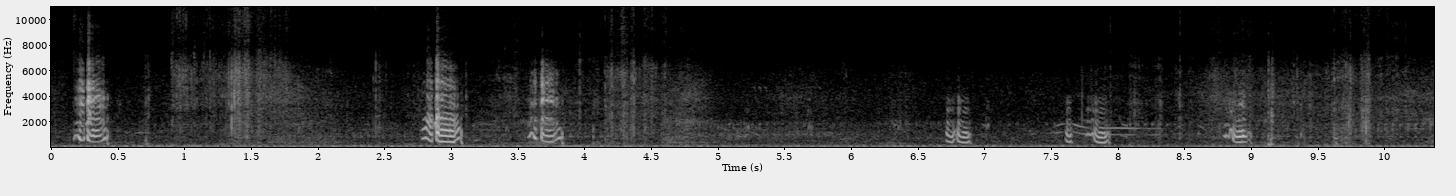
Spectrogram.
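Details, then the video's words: Grey francolin calling: loud ringing notes that swoop in pitch, repeated irregularly about every one to three seconds, some in quick pairs, over steady low rumbling background noise. "new pheasant ki awaz grey francolin bird sound"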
